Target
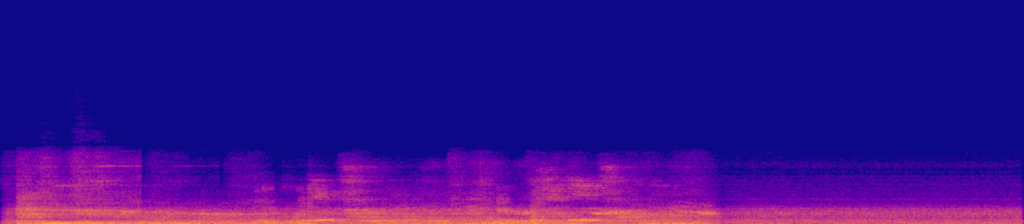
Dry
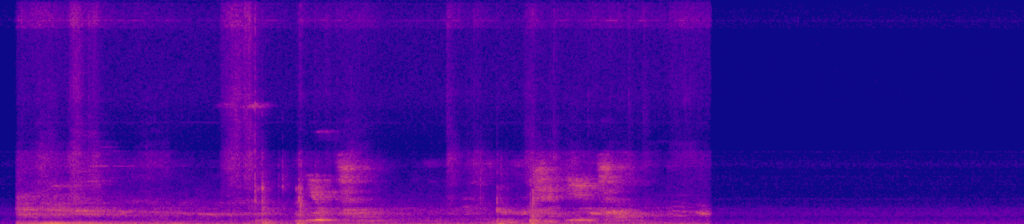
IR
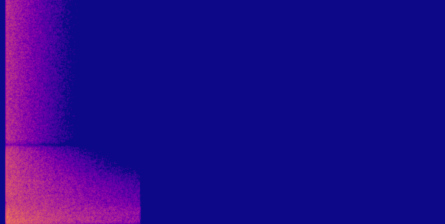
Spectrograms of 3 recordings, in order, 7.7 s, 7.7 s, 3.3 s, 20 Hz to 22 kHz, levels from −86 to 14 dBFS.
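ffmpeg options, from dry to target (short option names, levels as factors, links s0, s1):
-filter_complex "[0:a]acompressor=threshold=0.00794:ratio=4[s0];[1:a]atrim=start_sample=2205,atrim=end_sample=3969[s1];[s0][s1]afir=irnorm=-1:irlink=0,adynamicequalizer=threshold=0.0251:dfrequency=1200:dqfactor=0.87:tfrequency=1200:tqfactor=0.87:attack=5:release=100:ratio=0.375:range=2.5:mode=cutabove:tftype=bell,asetnsamples=n=441:p=0,asendcmd='1.06 lowpass f 1300;2.31 lowpass f 2400',lowpass=5100,aecho=1:1:588:0.133,volume=1.33"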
